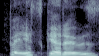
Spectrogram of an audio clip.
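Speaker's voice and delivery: put-on Scottish accent. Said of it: "say Spice Girls with a Scottish accent".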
